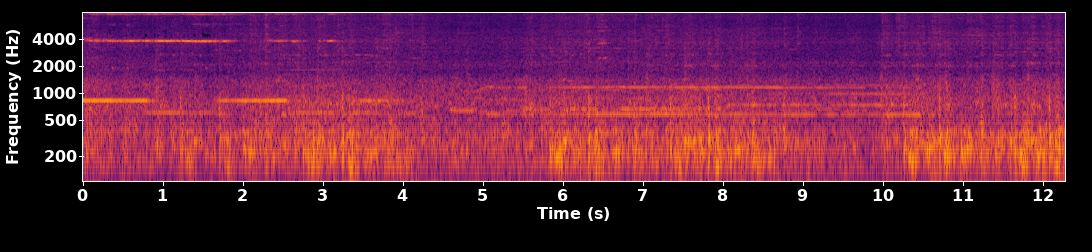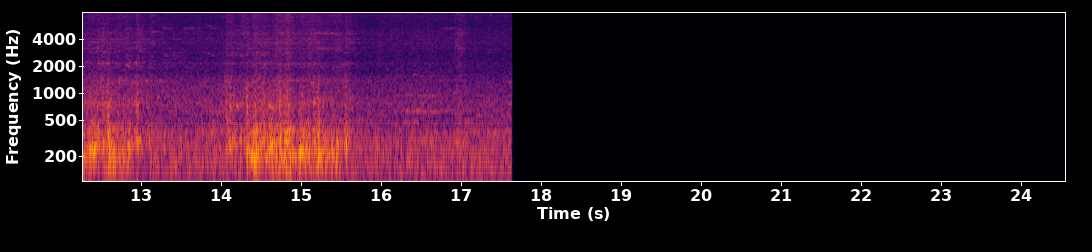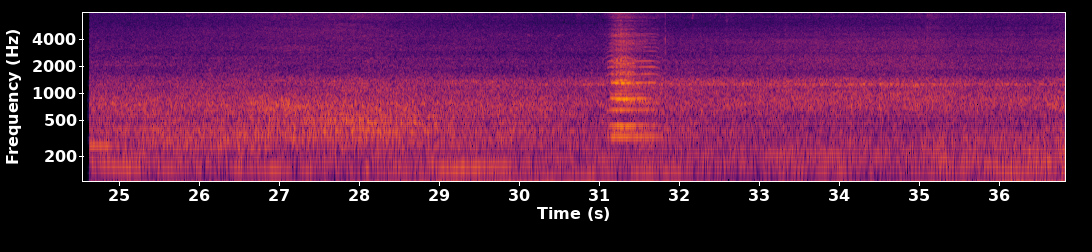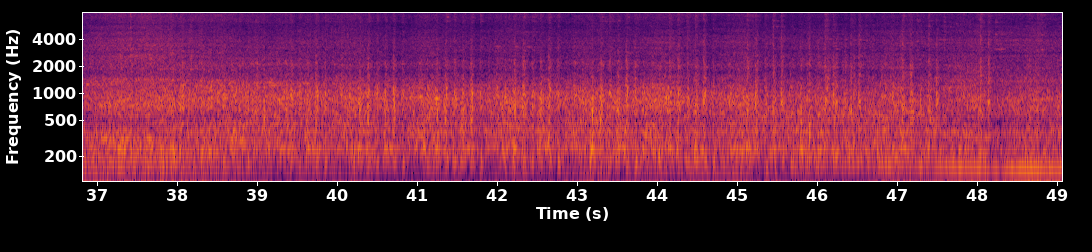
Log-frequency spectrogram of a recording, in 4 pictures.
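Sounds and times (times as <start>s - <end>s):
train horn blast: 0.0s - 10.8s, 31.1s - 32.0s
diesel train engine drone: 0.0s - 14.0s, 24.6s - 49.0s
train wheels clattering: 37.2s - 49.0s.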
